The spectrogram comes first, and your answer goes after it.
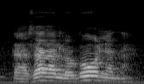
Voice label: Hermana mayor, Zapoteco de Petapa; Parentesco; Vocabulary

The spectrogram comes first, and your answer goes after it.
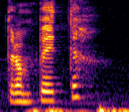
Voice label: trompeta, Mixe, Mujer; Habla; INALI

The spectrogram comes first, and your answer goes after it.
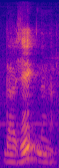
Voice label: Hij@, Zapoteco de Petapa; Parentesco; Vocabulary

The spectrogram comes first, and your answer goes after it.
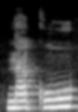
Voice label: nuevo, Zapoteco; Adjetivos; San Pedro Mártir; INALI

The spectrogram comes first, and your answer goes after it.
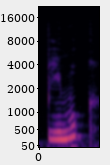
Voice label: juntar, Mixe, Mujer; INALI

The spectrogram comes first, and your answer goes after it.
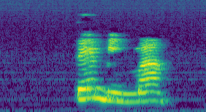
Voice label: "Témbini ka ma", once, Purépecha; Números; INALI

